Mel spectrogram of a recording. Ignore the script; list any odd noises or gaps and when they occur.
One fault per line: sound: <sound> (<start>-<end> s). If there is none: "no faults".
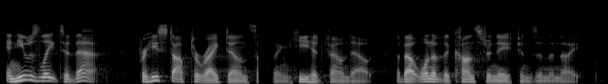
sound: dropout (2.6-2.7 s)
sound: dropout (5.1-5.2 s)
